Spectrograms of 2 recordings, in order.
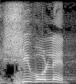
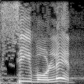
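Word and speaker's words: shibboleth: Si él contestaba no, ellos le decían, "Muy bien, di shibolet." Si decían sibolet, porque no podían pronunciar la palabra correctamente, lo agarraban y ahí mismo en los vados del Jordán lo degollaban.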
